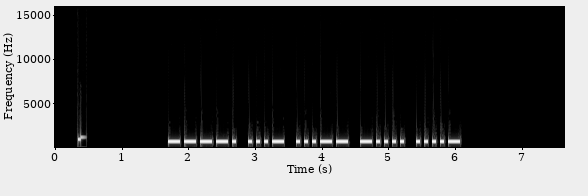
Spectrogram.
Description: Morse code, heard as a keyed tone, about 20 wpm, 700 Hz. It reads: 9V364
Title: Code Groups - 5 Letter:Numbers - 20wpm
